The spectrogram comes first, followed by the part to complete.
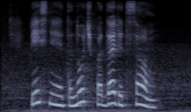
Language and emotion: Russian, neutral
